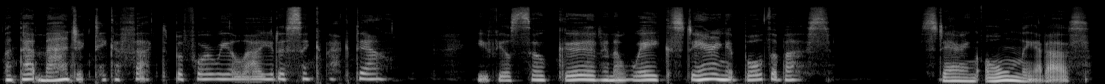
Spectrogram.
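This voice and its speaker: Woman playing a sly, mellow, seductive hypnotist witch. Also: medium pitch, creaky, dry recording. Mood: seductive, hypnotic. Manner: slow coaxing, soothing, intimate, often slipping into whispers. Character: sly, seductive, vengeful female witch casting a hypnotic spell. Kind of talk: hypnosis roleplay audio. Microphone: close binaural mic, dry.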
